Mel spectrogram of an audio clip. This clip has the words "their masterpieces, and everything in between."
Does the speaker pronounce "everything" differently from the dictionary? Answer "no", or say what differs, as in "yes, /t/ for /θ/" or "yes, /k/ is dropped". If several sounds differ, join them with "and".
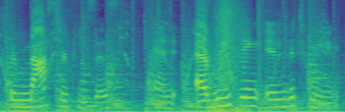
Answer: no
